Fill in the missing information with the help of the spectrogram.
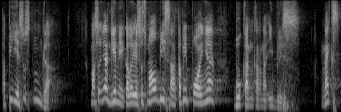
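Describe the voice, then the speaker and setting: Male preacher, fairly high, animated, playful sermon delivery; reverberant hall sound. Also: moderate pace. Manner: lively, jokey, acts out quoted voices.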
